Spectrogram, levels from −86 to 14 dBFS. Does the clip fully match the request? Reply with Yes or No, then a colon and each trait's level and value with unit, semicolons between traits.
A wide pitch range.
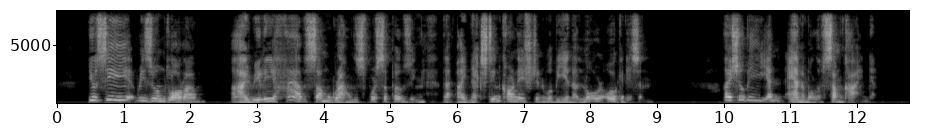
Yes: wide, 7.6 semitones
